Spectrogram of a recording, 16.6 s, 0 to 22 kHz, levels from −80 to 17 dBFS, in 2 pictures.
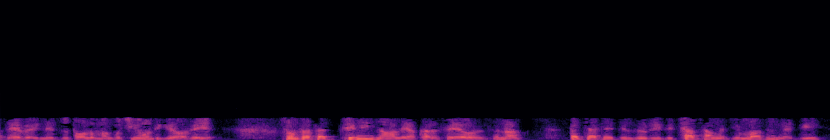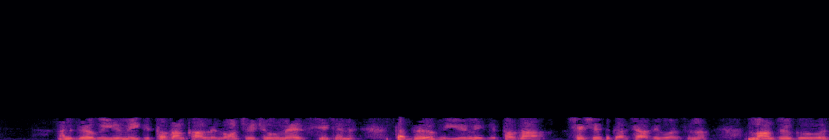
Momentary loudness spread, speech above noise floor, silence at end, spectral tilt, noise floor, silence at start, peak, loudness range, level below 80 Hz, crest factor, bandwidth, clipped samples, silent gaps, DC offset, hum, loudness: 10 LU; 36 dB; 0 s; -11 dB/octave; -61 dBFS; 0 s; -6 dBFS; 2 LU; -70 dBFS; 20 dB; 3.7 kHz; under 0.1%; none; under 0.1%; none; -25 LUFS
